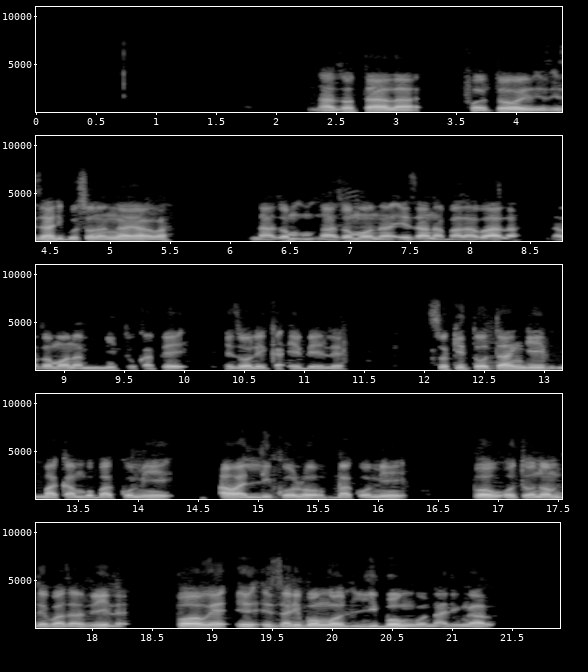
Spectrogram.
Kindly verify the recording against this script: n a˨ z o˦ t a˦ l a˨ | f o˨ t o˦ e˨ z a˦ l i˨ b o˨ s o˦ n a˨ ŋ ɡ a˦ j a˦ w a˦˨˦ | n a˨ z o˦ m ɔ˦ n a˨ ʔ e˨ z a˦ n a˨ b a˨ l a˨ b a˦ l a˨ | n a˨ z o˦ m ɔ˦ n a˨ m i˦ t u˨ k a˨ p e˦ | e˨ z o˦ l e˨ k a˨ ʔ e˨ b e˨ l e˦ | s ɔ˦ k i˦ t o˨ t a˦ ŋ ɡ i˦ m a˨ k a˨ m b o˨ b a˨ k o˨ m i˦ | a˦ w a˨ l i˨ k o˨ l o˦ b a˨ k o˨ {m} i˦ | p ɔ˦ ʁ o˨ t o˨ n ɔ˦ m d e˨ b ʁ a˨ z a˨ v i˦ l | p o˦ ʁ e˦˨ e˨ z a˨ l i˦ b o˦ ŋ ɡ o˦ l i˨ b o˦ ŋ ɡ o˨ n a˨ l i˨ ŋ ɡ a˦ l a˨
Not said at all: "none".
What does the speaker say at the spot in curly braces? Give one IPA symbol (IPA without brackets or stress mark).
m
